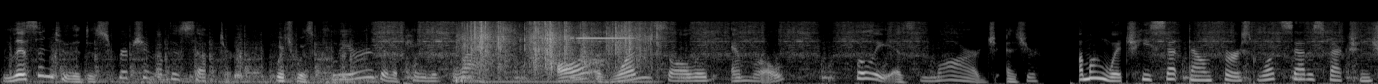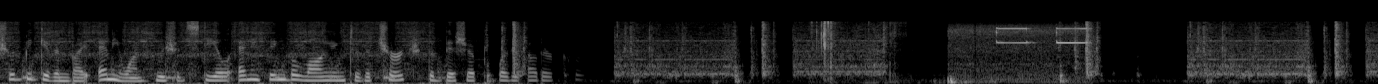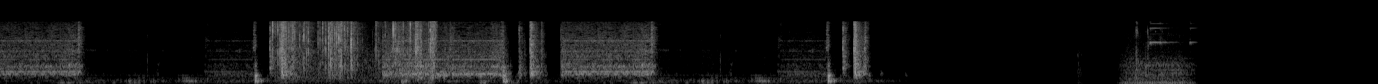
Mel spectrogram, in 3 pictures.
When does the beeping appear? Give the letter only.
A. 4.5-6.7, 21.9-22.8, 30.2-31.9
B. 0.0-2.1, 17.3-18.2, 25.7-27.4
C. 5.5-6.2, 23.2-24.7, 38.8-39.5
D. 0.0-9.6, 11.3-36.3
C.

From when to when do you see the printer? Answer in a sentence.
You can hear the printer from 0.0 to 9.6 s and from 11.3 to 36.3 s.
